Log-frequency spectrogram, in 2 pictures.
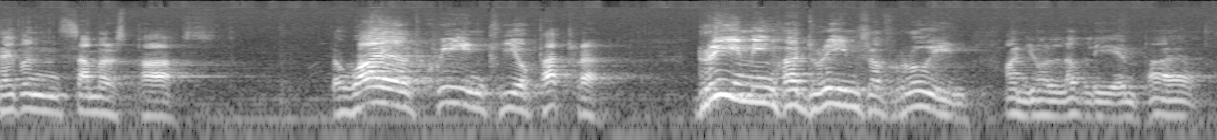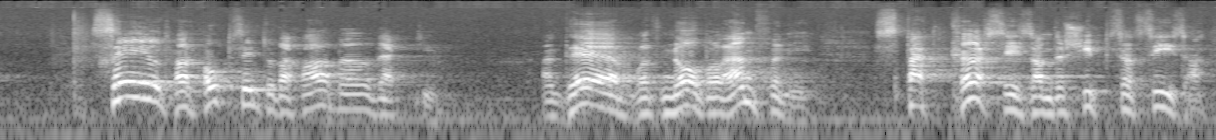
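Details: Adult male actor; normal speech.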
